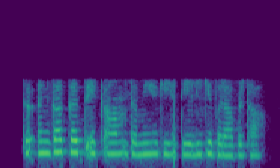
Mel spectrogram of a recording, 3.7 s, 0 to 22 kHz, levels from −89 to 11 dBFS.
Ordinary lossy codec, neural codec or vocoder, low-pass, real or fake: AAC, 32 kbps; none; 3.6 kHz; real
